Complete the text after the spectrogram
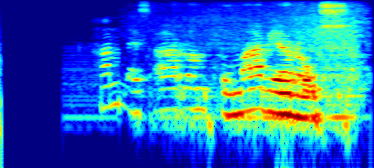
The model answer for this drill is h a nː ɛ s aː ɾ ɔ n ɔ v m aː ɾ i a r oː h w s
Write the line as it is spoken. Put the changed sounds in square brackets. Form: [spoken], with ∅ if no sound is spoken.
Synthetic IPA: h a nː ɛ s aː ɾ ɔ n ɔ [ɣ] m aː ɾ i a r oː [∅] w s

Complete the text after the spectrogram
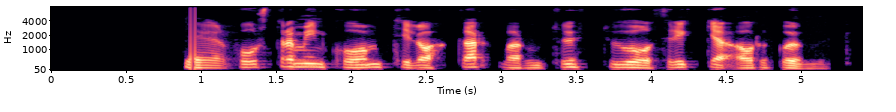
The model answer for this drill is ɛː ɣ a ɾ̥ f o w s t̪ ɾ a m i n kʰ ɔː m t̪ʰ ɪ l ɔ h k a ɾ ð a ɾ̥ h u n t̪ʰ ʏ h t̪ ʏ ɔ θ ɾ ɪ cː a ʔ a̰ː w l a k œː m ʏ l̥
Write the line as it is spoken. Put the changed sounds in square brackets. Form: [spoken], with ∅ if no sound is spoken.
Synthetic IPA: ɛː ɣ a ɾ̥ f o w s t̪ ɾ a m i n kʰ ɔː m t̪ʰ ɪ l ɔ h k a ɾ [v] a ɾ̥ h u n t̪ʰ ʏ h t̪ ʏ ɔ θ ɾ ɪ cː a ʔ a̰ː w [ɾ] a k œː m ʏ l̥

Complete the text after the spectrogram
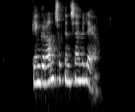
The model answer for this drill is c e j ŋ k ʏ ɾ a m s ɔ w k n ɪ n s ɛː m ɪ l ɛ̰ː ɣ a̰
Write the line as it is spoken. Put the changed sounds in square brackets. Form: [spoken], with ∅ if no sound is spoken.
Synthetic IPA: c e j ŋ k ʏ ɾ a [n] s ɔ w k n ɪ n s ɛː m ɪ l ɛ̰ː ɣ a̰

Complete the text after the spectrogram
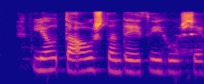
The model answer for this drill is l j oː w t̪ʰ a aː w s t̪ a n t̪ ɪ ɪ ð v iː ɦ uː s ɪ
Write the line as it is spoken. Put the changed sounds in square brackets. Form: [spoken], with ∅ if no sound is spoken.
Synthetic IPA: l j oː w [t̪] a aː w s t̪ a n t̪ ɪ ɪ [θ] v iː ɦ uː s ɪ

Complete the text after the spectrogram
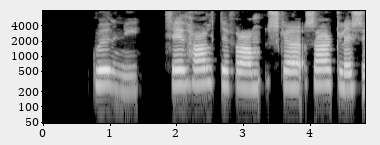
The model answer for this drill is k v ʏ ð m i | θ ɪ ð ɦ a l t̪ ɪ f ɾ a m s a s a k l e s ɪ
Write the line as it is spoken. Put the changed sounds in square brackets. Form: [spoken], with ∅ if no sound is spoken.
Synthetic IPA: k v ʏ ð [n] i | θ ɪ ð ɦ a l t̪ ɪ f ɾ a m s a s a k l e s ɪ

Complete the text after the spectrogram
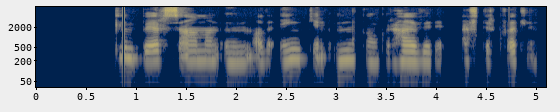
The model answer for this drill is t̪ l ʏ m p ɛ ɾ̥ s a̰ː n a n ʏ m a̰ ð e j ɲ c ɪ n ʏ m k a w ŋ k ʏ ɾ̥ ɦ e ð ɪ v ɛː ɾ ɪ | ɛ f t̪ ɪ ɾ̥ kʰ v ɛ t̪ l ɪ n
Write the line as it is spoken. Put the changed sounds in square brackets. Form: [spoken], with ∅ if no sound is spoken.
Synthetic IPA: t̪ l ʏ m p ɛ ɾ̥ s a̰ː [m] a n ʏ m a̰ ð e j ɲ c ɪ n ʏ m k a w ŋ k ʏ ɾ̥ ɦ [a] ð ɪ v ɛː ɾ ɪ | ɛ f t̪ ɪ ɾ̥ kʰ v ɛ t̪ l ɪ n

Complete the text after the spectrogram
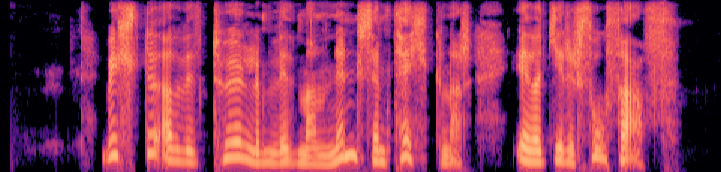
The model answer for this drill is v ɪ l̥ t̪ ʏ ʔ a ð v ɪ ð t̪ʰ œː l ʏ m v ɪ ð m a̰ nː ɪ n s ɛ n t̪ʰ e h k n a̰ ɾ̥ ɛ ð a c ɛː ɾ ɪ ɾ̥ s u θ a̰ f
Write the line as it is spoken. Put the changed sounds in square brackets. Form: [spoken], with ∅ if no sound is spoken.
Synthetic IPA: v ɪ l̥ t̪ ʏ ʔ a ð v ɪ ð t̪ʰ œː l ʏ m v ɪ ð m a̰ nː ɪ n s ɛ [m] t̪ʰ e h k n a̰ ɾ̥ ɛ ð a c ɛː ɾ ɪ ɾ̥ [θ] u θ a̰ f

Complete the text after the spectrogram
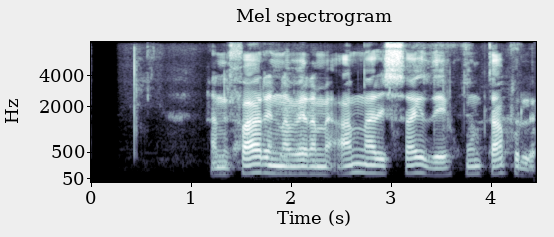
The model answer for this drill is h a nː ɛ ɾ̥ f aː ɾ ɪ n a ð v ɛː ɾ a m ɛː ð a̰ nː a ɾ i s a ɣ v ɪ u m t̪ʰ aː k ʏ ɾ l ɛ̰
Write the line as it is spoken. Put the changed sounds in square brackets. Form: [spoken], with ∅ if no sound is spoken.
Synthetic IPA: h a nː ɛ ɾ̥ f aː ɾ ɪ n a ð v ɛː ɾ a m [ɛ] ð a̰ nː a ɾ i s a ɣ [ð] ɪ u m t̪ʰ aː [p] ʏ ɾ l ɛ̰

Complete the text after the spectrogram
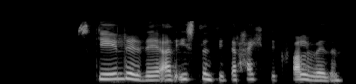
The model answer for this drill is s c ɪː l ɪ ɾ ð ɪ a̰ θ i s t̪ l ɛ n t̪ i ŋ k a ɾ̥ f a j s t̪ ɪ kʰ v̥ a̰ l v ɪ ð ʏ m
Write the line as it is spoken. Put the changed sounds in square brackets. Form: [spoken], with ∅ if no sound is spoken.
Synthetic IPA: s c ɪː l ɪ ɾ ð ɪ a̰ [ð] i s t̪ l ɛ n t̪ i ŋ k a ɾ̥ [h] a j [h] t̪ ɪ kʰ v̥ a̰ l v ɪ ð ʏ m

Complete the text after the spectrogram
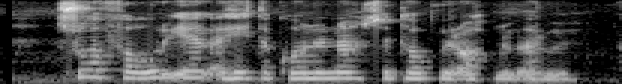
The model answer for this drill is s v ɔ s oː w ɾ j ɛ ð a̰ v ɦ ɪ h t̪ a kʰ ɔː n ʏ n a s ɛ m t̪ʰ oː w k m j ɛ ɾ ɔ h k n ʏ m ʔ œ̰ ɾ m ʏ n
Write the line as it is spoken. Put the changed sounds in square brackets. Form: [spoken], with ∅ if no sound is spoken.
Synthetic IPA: s v ɔ [f] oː w ɾ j ɛ [ɣ] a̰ [ð] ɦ ɪ h t̪ a kʰ ɔː n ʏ n a s ɛ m t̪ʰ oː w k m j ɛ ɾ ɔ h [p] n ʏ m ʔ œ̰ ɾ m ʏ [m]

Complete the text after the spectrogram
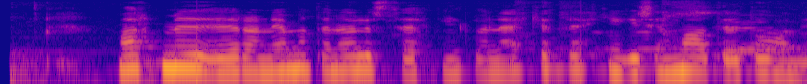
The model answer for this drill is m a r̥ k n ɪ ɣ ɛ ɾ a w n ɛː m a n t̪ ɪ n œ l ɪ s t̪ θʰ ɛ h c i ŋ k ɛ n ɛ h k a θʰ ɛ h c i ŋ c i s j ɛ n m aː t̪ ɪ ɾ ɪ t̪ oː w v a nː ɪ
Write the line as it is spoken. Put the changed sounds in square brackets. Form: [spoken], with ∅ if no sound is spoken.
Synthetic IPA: m a r̥ k n ɪ [ð] ɛ ɾ a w n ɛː m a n t̪ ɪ n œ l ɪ s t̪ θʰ ɛ h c i ŋ k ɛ n ɛ h [c] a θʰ ɛ h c i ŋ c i s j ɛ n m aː t̪ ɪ ɾ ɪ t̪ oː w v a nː ɪ

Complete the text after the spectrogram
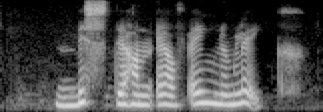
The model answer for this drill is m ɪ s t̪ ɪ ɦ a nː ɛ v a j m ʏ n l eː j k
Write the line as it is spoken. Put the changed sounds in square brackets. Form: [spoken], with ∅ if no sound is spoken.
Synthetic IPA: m ɪ s t̪ ɪ ɦ a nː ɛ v [e] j [n] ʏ [m] l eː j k

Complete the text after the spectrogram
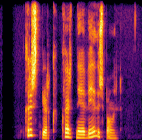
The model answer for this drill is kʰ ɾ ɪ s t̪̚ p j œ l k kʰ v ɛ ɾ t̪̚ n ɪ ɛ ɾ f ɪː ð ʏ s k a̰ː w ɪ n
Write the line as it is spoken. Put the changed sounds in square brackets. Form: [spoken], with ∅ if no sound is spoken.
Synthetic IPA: kʰ ɾ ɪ s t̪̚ p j œ [ɾ] k kʰ v ɛ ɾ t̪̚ n ɪ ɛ ɾ [v] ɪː ð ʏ s [p] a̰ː w ɪ n

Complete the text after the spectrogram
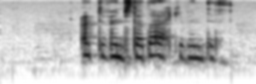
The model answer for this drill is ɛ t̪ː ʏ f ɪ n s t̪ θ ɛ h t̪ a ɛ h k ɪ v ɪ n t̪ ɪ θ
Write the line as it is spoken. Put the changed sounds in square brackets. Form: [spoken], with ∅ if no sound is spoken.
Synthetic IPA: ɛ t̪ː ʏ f ɪ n s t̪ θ ɛ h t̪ a ɛ h [c] ɪ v ɪ n t̪ ɪ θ

